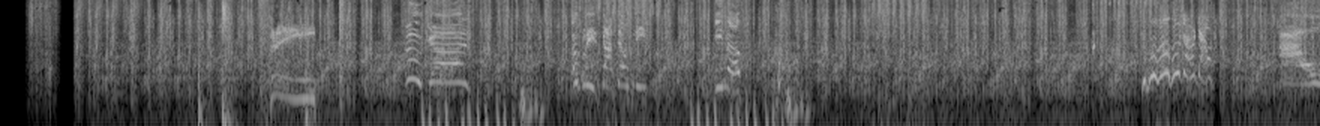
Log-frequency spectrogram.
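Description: Rapid soft thuds of blows land on a cartoon figure.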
